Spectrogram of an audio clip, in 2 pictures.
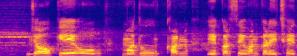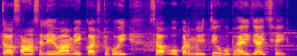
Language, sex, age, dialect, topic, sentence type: Maithili, female, 60-100, Eastern / Thethi, agriculture, statement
